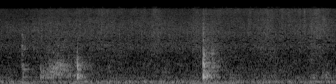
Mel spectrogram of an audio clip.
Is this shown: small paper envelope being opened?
no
